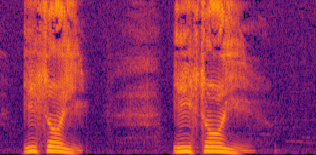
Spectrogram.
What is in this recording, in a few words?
"old person", Ponosakan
